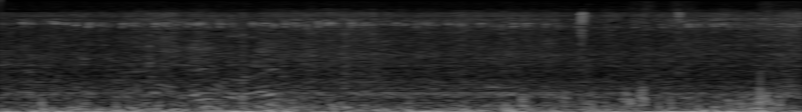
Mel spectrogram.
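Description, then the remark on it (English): A Ram TRX truck doing a four-wheel burnout at Florida Truck Meet, tied with a tow strap to a mud truck that is not moving, its engine roaring loud and steady with a deep, continuous rumble for the whole stretch, with indistinct crowd voices mixed into the noise. “This is a TRX doing a four-wheel burnout tied with a tow strap to a mud truck that is not moving.”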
